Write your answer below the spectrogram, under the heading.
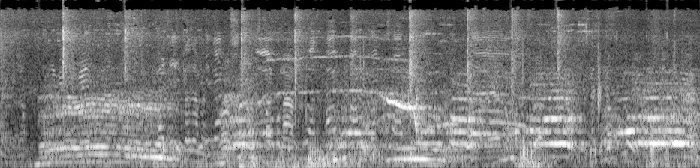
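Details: Rossi, a giant first-prize cow, lows repeatedly: several long, deep moos with rich harmonic bands that bend slightly in pitch, mixed with men's voices and handling noise around the animal.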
